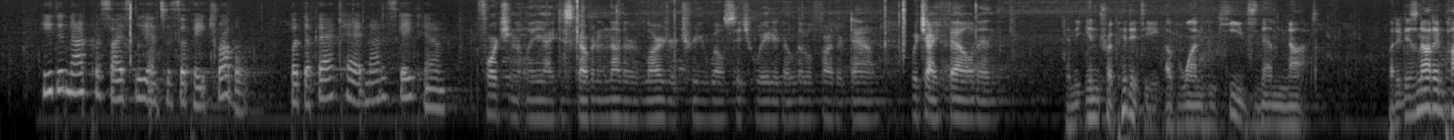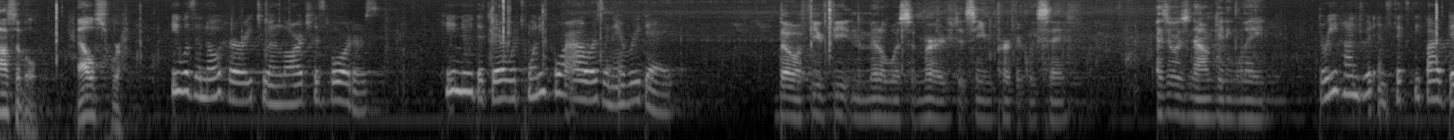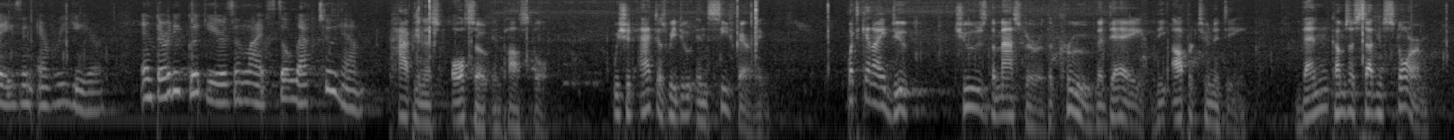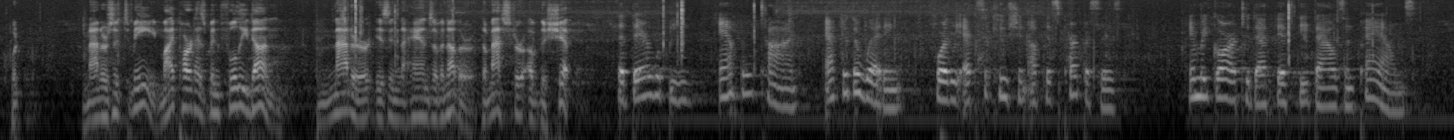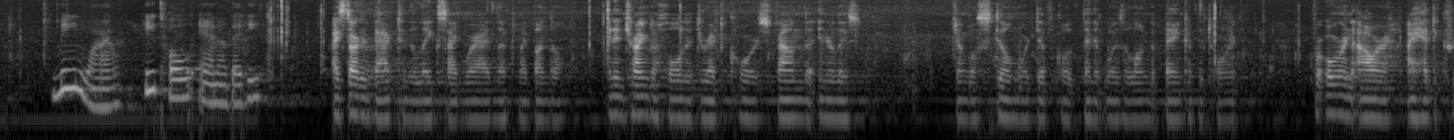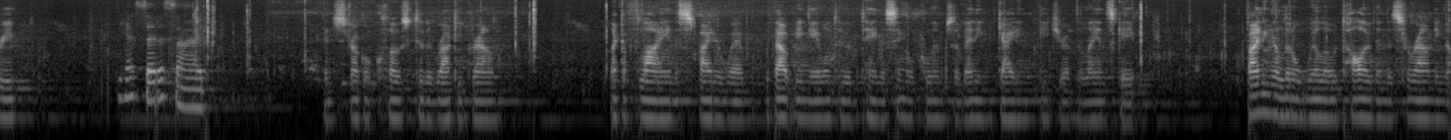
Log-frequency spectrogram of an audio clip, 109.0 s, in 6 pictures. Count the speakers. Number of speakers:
3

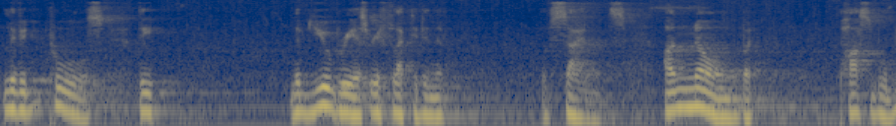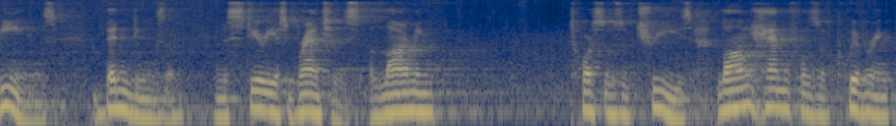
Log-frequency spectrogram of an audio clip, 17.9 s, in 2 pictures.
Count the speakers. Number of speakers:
1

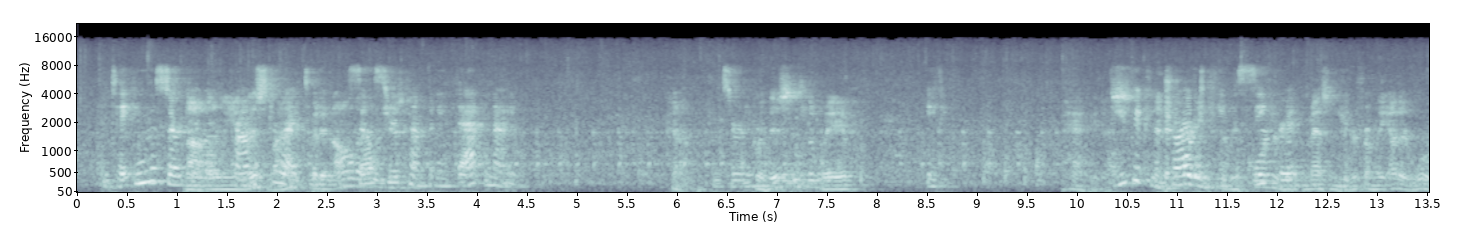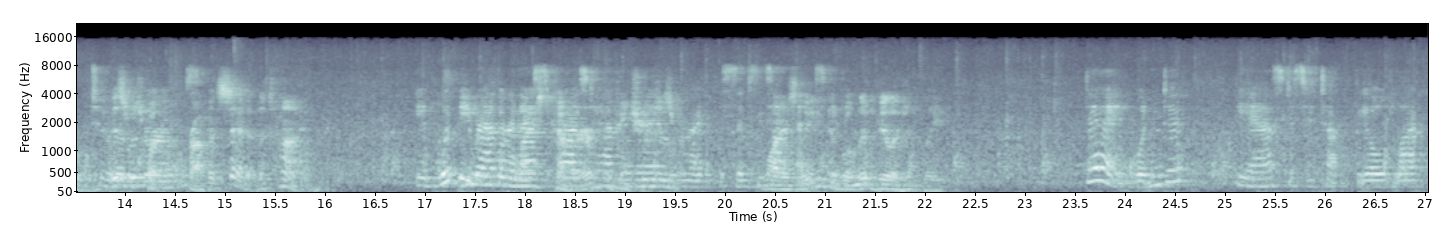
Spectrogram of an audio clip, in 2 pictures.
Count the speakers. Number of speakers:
2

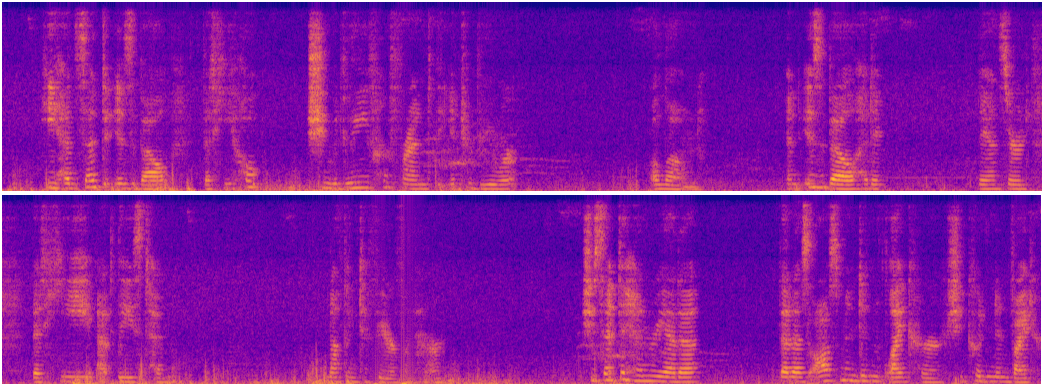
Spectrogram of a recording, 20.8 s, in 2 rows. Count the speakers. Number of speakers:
1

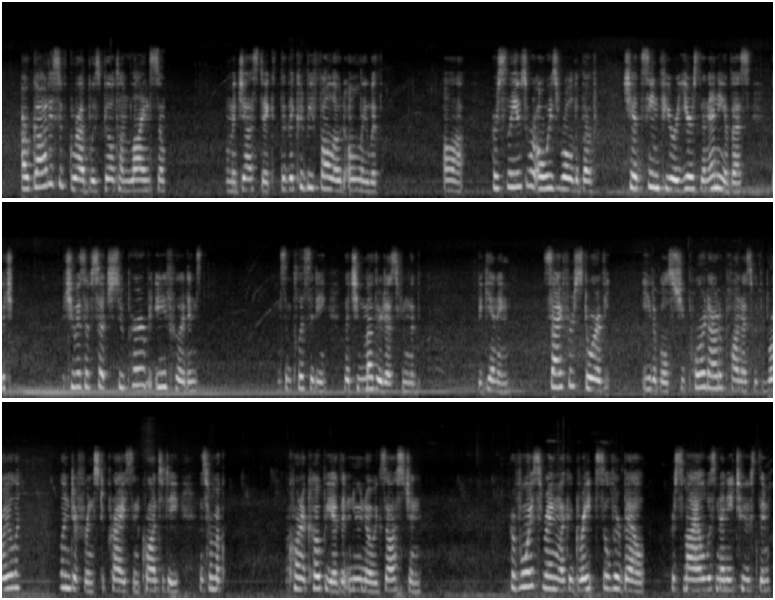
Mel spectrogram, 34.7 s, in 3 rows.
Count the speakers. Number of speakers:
1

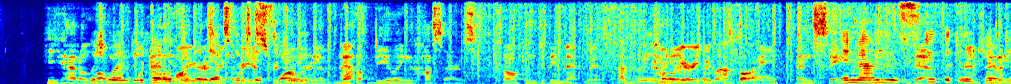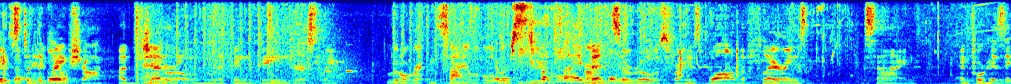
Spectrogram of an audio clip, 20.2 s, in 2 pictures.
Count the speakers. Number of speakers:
3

